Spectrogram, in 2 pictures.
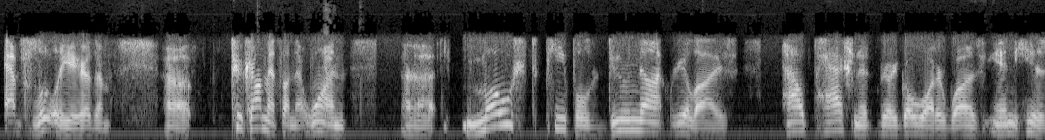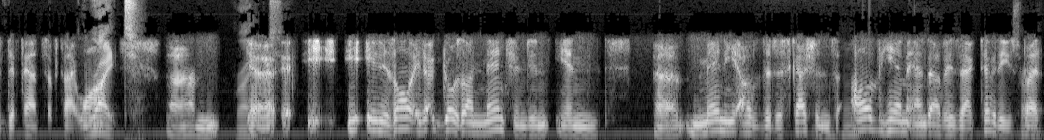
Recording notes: by phone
